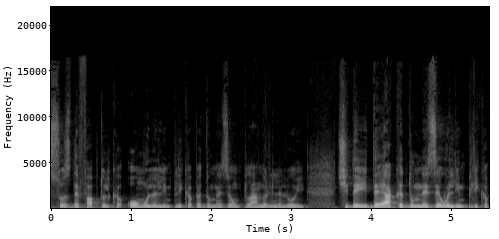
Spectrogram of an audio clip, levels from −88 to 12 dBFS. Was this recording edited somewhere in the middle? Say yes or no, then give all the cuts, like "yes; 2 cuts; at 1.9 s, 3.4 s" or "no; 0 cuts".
no; 0 cuts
